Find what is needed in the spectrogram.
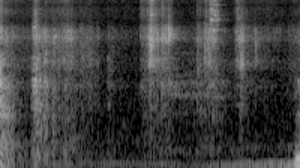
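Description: A few faint short clicks and rustles of plastic lure packaging being handled and lifted out of a cardboard shipping box.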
